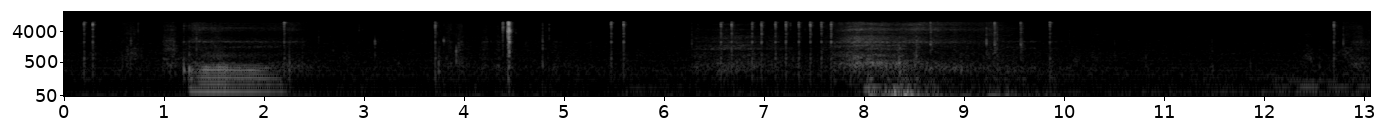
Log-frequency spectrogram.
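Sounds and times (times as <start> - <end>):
mouse and keyboard clicks: 0.2 - 0.4, 3.7 - 5.7, 6.5 - 7.8
person sighing: 1.2 - 2.5, 7.7 - 9.8.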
